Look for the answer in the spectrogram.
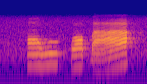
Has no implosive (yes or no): no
